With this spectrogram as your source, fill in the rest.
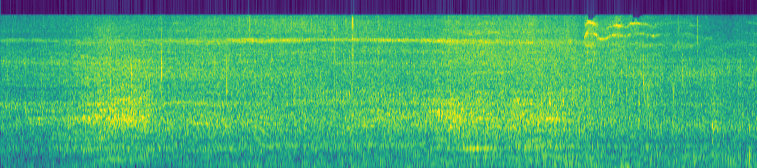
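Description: Tyres roll on wet tarmac.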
